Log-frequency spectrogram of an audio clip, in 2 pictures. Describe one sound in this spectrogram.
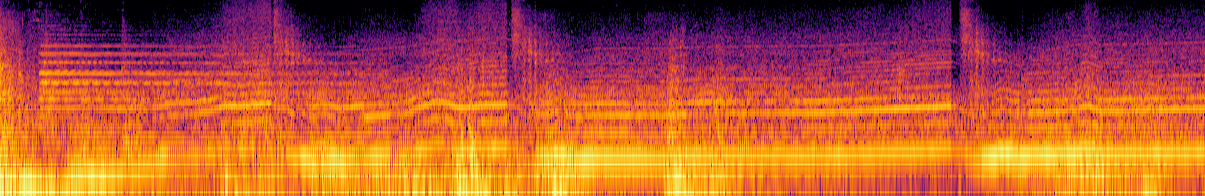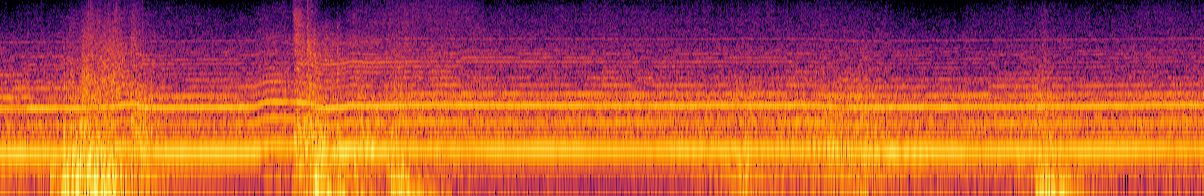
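A car engine hums and revs, rising and falling in pitch as the car speeds along a road.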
